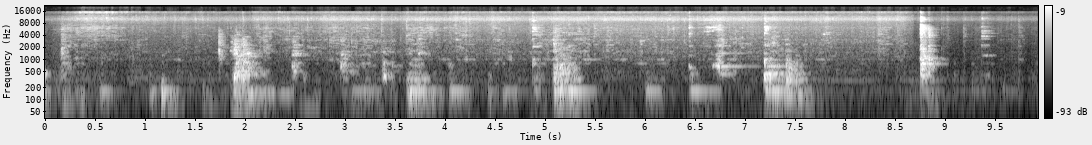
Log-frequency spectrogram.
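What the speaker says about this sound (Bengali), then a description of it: "এবার দিয়ে দিচ্ছি জল ঝরিয়ে নিয়েছি চিড়ে" Drained flattened rice (chira) tumbles into a hot frying pan for chira polao, giving soft sizzling and frying with scattered stirring clicks and scrapes, fairly close and moderately quiet.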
